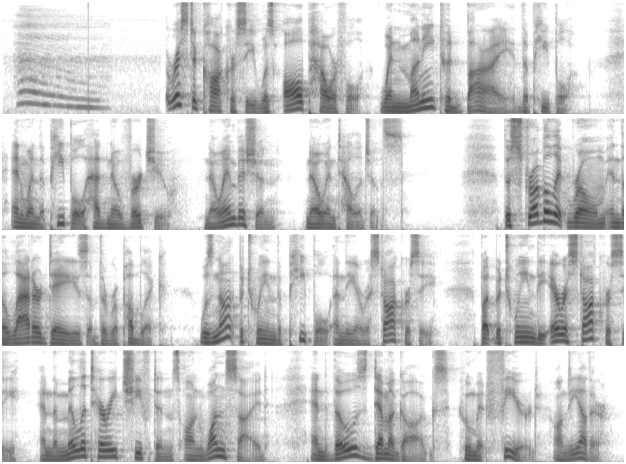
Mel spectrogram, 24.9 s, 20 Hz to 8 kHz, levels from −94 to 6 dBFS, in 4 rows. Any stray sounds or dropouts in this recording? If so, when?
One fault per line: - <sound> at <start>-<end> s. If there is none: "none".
- sigh at 0.1-1.1 s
